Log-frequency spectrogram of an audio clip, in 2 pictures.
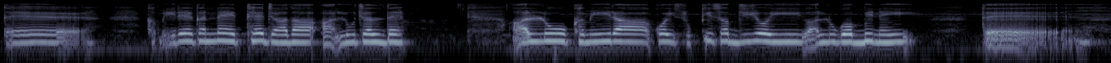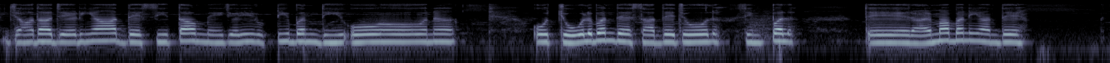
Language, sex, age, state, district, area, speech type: Dogri, female, 60+, Jammu and Kashmir, Udhampur, rural, spontaneous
